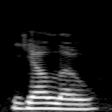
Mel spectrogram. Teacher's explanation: the front of the tongue is raised up in the mouth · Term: palatal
